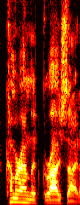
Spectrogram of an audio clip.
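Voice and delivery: telling the courier where to go, calling out. Retold or imitated. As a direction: project it to someone outside. Calling through plastic to courier.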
